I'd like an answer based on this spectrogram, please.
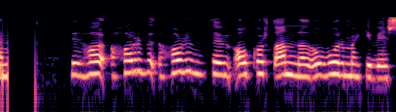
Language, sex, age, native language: Icelandic, female, 12, Icelandic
